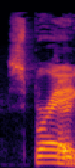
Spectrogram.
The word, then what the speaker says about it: Sprague: How do you say Sprague. – It? Sprague.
